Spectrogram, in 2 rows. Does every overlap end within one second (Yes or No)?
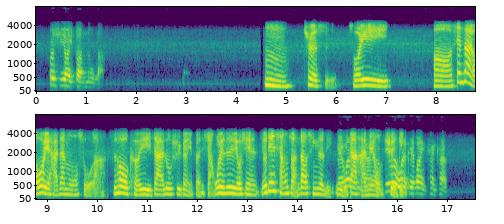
No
